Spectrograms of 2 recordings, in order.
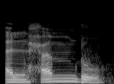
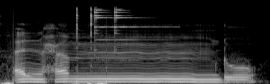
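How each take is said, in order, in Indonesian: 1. Bunyi m dibaca jelas, tanpa dengung. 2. Bunyi m ditahan dengan dengung. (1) "bacaan secara jelas sahaja, tanpa dengung" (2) "Seperti macam ni. ... itu salah"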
